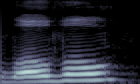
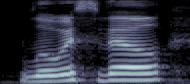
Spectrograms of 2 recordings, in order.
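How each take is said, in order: First: The name is said quickly with most sounds dropped. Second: The name is said in full, syllable by syllable.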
